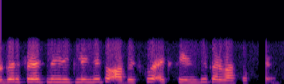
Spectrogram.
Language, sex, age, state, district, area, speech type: Urdu, female, 18-30, Delhi, East Delhi, urban, conversation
